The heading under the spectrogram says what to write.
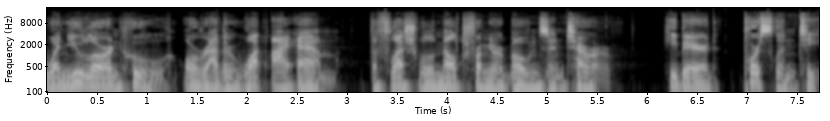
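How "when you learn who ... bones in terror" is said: grating, harsh, level, monotonous drone. A stranger answers an old woman in a read story, harsh and monotonous. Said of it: "His voice was harsh and monotonous".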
